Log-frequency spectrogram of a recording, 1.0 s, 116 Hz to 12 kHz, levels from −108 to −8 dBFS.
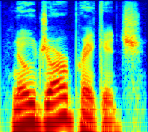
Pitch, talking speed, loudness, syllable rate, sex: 135 Hz, 180 wpm, -15 LUFS, 6.0 syllables/s, male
